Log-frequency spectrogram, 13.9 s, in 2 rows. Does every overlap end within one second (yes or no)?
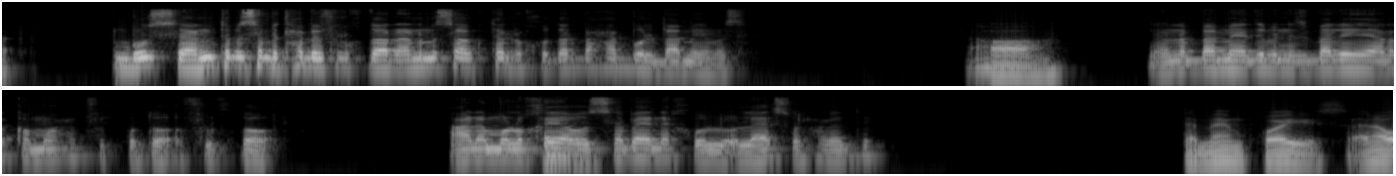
yes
